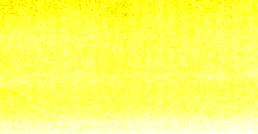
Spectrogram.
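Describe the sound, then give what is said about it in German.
A vintage car with a large engine drones steadily on a test drive approaching Beuerberg, a constant low hum with a faint tonal whine, accompanied by continuous road and wind rush throughout, with no voices. “Ja, wir nähern uns Beuerberg. Das war sicherlich heute eine absolut außergewöhnliche Probefahrt.”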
